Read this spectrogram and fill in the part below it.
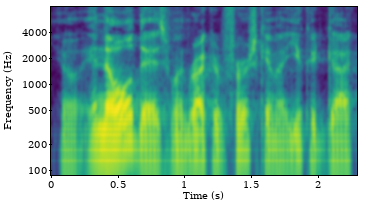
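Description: Man, lowish voice, laid-back, casual podcast interviewer. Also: quick pace, warm tone. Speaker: podcast interviewer asking questions.

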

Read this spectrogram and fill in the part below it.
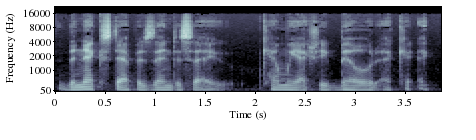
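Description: A man's voice: low-pitched, level tone, moderate pace, vocal fry, darkish tone, husky. A man in his forties from New Zealand with an accent mixing New Zealand, Northern Irish and American traces, telling stories as an interview guest in a chatty, self-deprecating way with frequent fillers. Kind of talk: casual conversational storytelling.

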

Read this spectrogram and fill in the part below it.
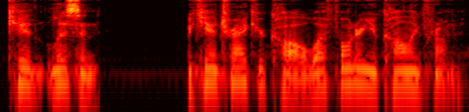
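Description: Man as a calm, insistent emergency dispatcher. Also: medium pitch, normal speed, no echo. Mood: methodical. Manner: reassuring, methodical, probing with short questions. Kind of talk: dramatized horror story narration.

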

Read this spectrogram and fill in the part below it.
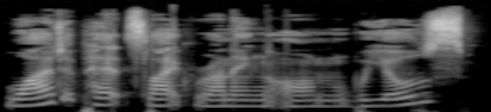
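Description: A woman hosting a casual solo podcast in an informal, conversational way, with a croaky, hoarse voice. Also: fairly low pitch, takes it slowly, no room sound. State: lingering hoarseness after laryngitis. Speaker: podcast host.

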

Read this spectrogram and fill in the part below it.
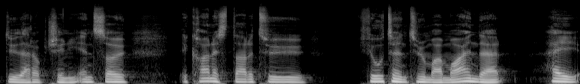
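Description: Mellow-voiced man, reflective guest. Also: lowish voice. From Australia. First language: Vietnamese. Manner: measured, thoughtful, with frequent restarts and fillers. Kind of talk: reflective storytelling.

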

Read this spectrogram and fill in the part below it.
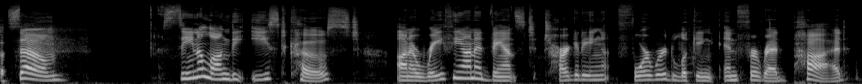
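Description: A woman's voice: medium pitch, slow, pushed and bright, clean tone, no echo. A woman co-hosting a podcast, reading from notes in an informal, jokey way and carefully repeating technical terms. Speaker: podcast co-host.

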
